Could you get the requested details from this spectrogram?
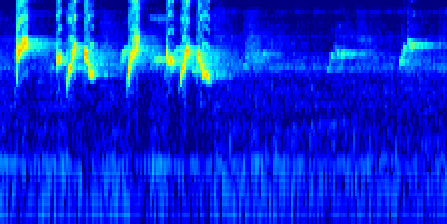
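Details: Red-whiskered bulbul in a fast, rapid-fire song style: quick bubbly clusters of liquid whistled notes in three bursts, then two faint thin whistles after a pause.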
